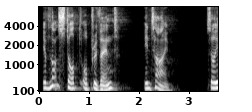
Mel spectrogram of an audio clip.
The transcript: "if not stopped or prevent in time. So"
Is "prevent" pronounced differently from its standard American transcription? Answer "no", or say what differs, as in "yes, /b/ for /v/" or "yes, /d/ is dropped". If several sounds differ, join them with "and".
no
